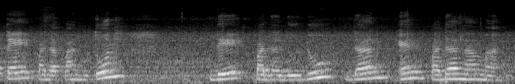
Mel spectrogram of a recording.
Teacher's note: ujung lidah sebagai artikulator menyentuh kaki gigi atas sebagai titik artikulasi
